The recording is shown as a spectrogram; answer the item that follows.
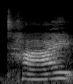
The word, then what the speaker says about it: Tighe: Ty is my great-grandmother's maiden name. She was Grandma Ty. And it's spelled Tighe.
